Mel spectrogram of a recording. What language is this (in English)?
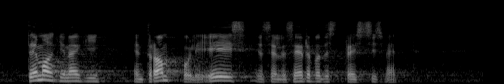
Estonian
